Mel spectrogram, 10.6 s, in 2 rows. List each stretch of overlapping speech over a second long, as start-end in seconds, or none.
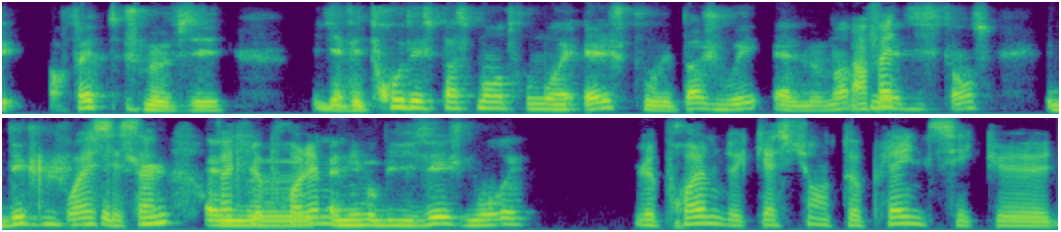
5.6-7.0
